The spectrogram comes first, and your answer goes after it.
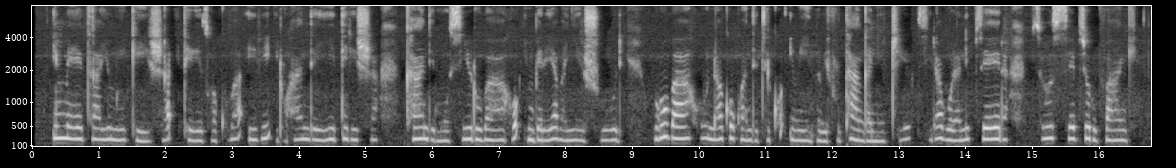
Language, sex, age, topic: Rundi, female, 25-35, education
